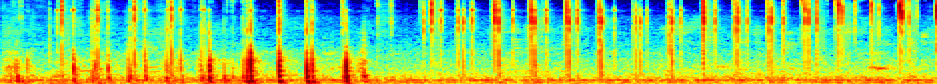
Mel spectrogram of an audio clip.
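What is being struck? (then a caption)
Small glass dropper bottle with paper label and plastic cap. Long nails rapidly tap and scratch a small amber glass rosehip oil bottle with a paper label and a black plastic dropper cap, held in hand and standing on a table, striking both the labeled glass body and the cap. The result is a quick, uneven patter of dry, bright clicks with no ringing, mixed with soft scratchy rasps over a faint steady low hum.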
